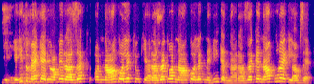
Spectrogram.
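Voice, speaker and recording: A woman's voice: on the high side, brisk. A woman teaching Quranic Arabic grammar in an online class, patient and step by step, reciting verb tables. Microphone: video call.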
